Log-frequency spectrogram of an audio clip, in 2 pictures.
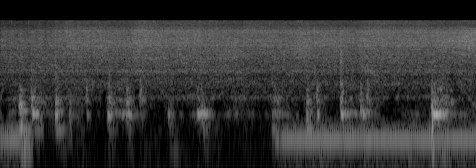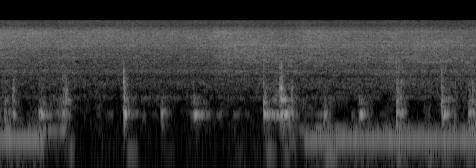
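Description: Tomato-onion masala sizzling in hot oil in a nonstick kadhai, stirred with a wooden spatula whose strokes scrape and tap against the pan again and again over a steady hiss.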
